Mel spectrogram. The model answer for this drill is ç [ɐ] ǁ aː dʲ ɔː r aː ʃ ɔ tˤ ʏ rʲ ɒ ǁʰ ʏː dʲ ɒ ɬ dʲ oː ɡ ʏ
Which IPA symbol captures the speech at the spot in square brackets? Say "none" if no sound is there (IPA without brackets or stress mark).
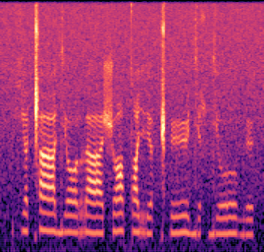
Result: ɐ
